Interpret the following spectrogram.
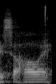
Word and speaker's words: Sahale: Do you think you pronounce the E, or is it Sahale? I think you say Sahale.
